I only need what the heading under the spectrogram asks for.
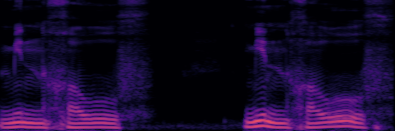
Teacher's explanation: bertemu dengan huruf ha seperti di kata Min khauf Min Ho bunyi n harus dibaca jelas karena Kho juga termasuk huruf tenggorokan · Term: izhar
